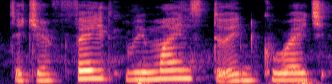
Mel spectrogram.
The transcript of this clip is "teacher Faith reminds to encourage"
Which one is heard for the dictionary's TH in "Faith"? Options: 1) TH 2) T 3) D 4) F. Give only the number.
2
